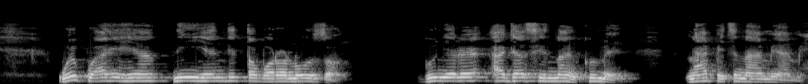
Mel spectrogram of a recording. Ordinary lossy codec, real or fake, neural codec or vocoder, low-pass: AAC, 48 kbps; real; none; 7.2 kHz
